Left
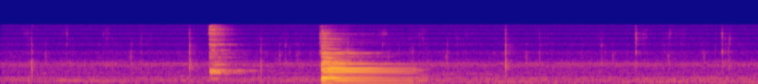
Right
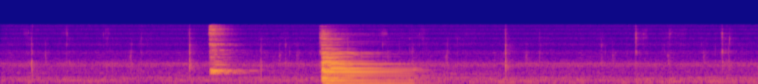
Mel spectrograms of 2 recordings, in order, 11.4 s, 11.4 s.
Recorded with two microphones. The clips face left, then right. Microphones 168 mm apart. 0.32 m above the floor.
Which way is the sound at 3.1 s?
75° left (ahead or behind).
